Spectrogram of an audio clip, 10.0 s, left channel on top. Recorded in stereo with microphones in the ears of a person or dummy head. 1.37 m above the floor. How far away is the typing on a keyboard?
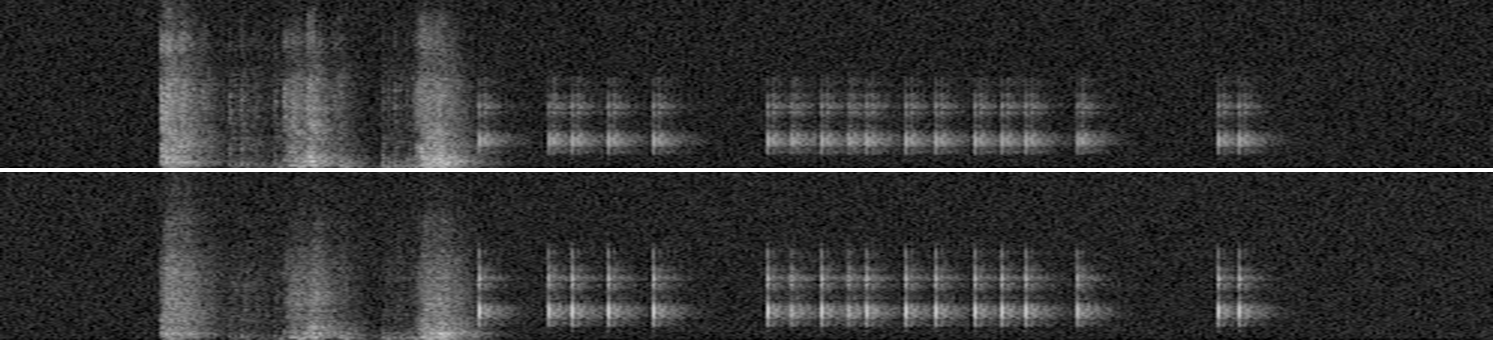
About 1.2 m.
